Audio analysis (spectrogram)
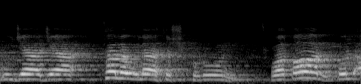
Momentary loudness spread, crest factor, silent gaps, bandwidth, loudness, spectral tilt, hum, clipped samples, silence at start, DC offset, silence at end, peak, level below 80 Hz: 12 LU; 14 dB; none; 6.2 kHz; -20 LUFS; -7 dB/octave; none; under 0.1%; 0 s; under 0.1%; 0 s; -6 dBFS; -72 dBFS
